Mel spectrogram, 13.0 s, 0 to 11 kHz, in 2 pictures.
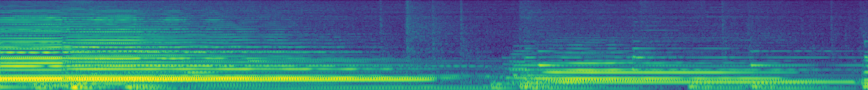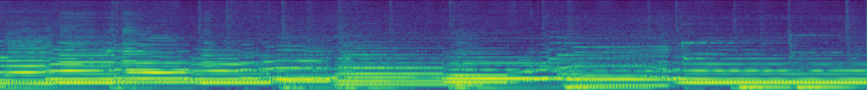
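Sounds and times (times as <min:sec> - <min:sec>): double bass: 0:00.0 - 0:13.0
drums: 0:00.0 - 0:13.0
saxophones and bass clarinet chords: 0:00.0 - 0:13.0.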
